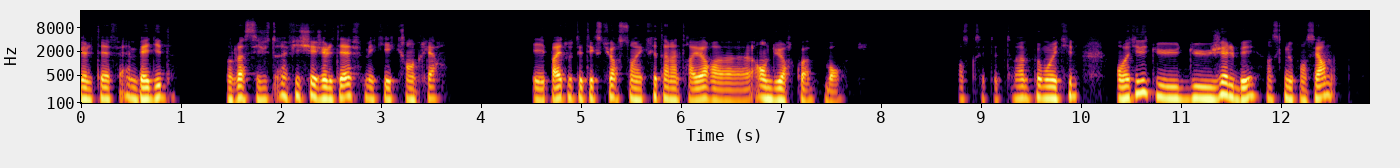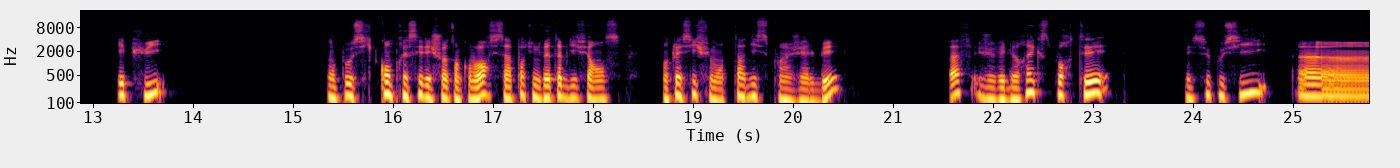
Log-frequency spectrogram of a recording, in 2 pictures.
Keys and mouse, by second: 21.2-25.7 drag.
